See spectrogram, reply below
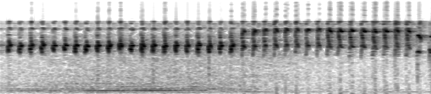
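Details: Lovebird making its continuous coughing call without pause; rapid, even, high-pitched raspy chips repeated about three times a second throughout, with a faint low hum in the background.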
